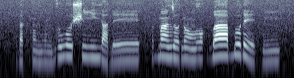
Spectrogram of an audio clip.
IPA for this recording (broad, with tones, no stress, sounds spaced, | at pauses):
ɾ a˨ k ɔ̃˨ ɡʷ ã˨ ɡʷ ɨ˦ w o˦ ʃ iː˦ j a˨ ɗ eː˦ | ɓ ã˦ z o˧ ɗ ɔ̃˧ ɣ ɔ˧ ɡ͡b aː˦ ɓ o˦ ɾ eː˨ k͡p ĩ˧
